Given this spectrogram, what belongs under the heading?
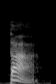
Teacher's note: জিউভার আগাটাকে আপনি আপনার মাড়ির দাঁতের উপরের সাথে লাগিয়ে দিন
